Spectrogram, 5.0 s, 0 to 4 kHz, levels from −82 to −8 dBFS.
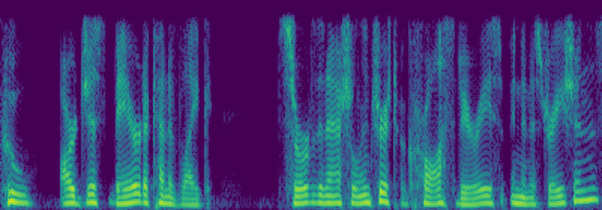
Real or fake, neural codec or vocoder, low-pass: fake; codec, 24 kHz, 0.9 kbps, WavTokenizer, small release; 3.6 kHz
